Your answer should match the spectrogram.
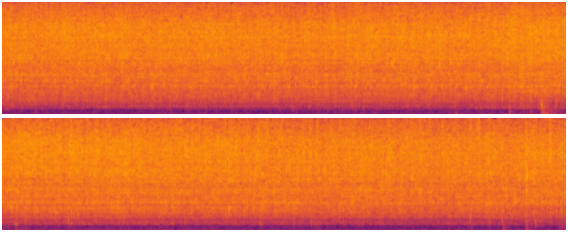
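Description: Beef searing hard in a very hot pan, a steady loud sizzle and crackle running throughout with one brief sharper clatter midway, no voices over it.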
